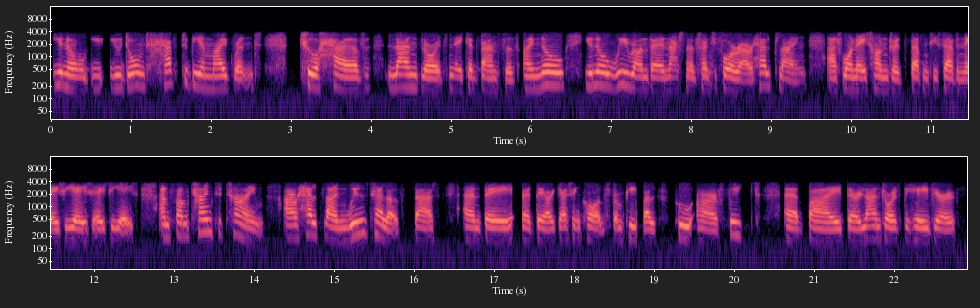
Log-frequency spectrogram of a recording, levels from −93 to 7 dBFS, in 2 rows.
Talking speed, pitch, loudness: 145 wpm, 185 Hz, -26 LUFS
